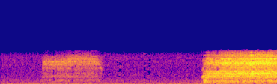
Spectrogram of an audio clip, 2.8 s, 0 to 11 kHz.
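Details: Barn owl in a nest box webcam at Théding, France, 27 April 2021, with prey moving inside the box; two harsh broadband hissing screeches, a short one then a louder sustained one.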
